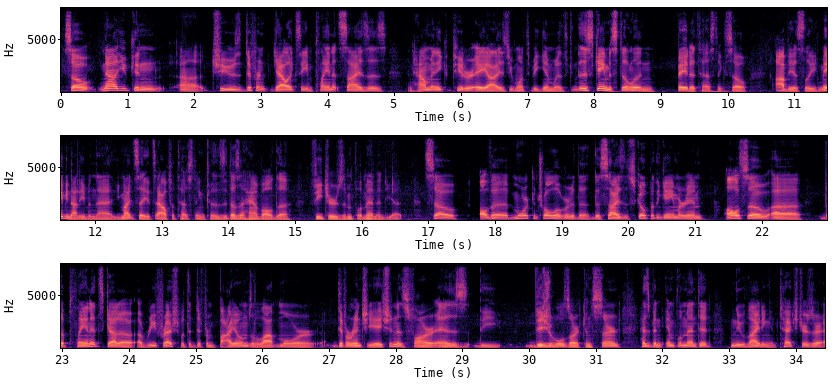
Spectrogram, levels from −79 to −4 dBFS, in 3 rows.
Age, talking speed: 30-49, 165 wpm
